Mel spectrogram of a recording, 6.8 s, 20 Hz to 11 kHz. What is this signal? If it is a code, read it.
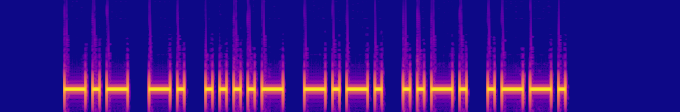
Morse code, heard as a keyed tone, about 17 wpm, 700 Hz. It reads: KN4CFP
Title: USA Call Signs - 6 Characters - Repeated 3x - 17wpm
